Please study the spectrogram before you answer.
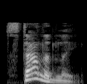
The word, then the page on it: stolidly: British English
